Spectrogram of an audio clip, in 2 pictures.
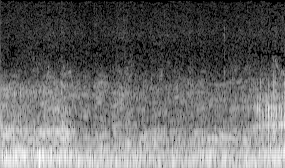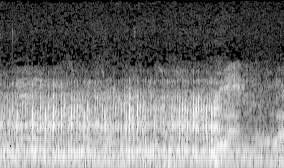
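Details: Camel in the Thar Desert, Tharparkar, Sindh, Pakistan, during mating season; quiet grumbling opens, then a harsh, sustained roaring groan swells through the second half and breaks off near the end, with people's voices mixed in.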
